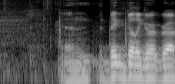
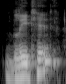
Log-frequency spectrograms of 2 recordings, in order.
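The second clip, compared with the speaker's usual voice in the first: ordinary delivery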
